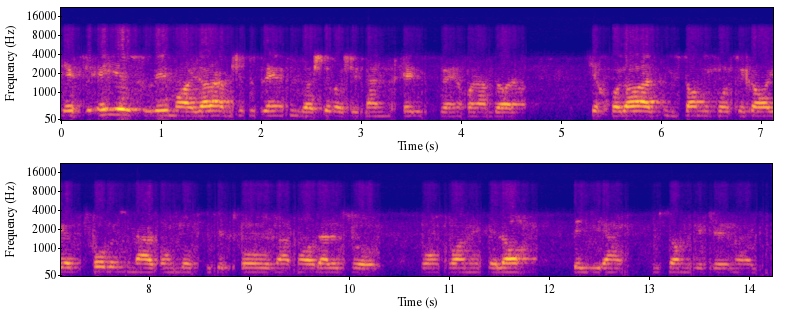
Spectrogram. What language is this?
Persian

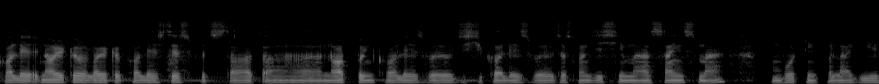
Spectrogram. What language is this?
Nepali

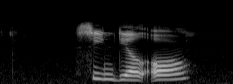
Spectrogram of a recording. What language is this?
Afrikaans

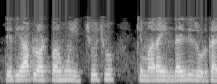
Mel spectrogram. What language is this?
Gujarati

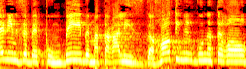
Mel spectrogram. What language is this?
Hebrew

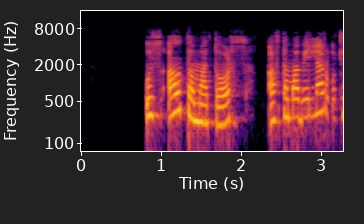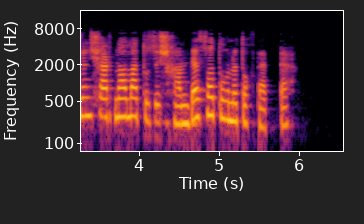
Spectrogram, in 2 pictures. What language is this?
Uzbek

